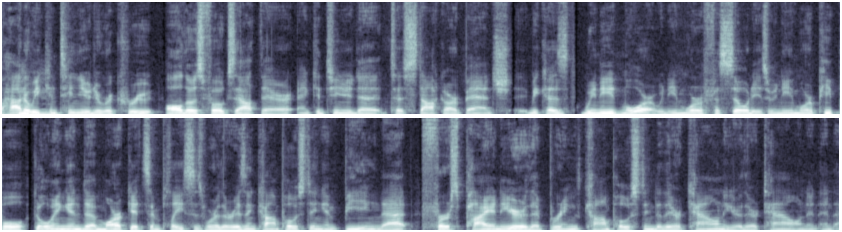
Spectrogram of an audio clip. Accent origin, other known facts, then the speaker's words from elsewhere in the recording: Maryland, United States; In my home state of Maryland, we have no composters on the EPR advisory committee.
